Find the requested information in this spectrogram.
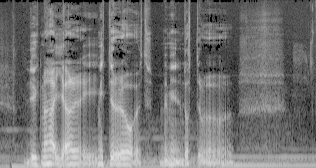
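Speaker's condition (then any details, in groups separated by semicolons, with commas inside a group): Atypical Parkinson's; very rare form, onset with finger tremor, fluctuating hand movement control; sometimes unable to get out of bed, body freezes, increasingly stiff, daily strength and flexibility training; sudden slurring mid-conversation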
